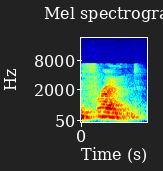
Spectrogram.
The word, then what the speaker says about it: friend: end begin er and because we don't hear that i do we in friend that i is silent the ie is saying e that's a really irregular chunk but that is a chunk i.e can sometimes say like in friend so we're going to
